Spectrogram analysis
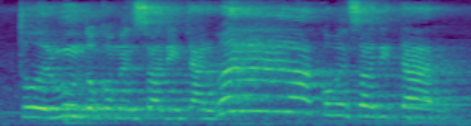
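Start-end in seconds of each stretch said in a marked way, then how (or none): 1.5-2.1 high mock cheer of the crowd; a quick high crowd cry; crowd scream. Preacher imitates the crowd cheering the walker, mock high cry.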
